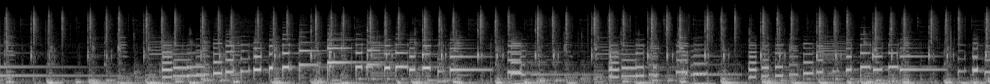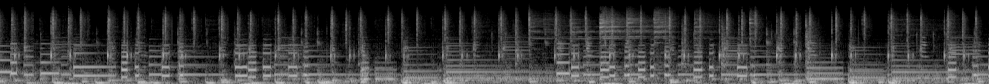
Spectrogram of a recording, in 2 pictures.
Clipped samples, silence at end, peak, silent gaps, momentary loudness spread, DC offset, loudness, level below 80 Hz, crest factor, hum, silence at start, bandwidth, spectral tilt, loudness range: under 0.1%; 0 s; -6 dBFS; none; 6 LU; under 0.1%; -24 LUFS; -30 dBFS; 16 dB; none; 0 s; 16.5 kHz; -4.5 dB/octave; 4 LU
